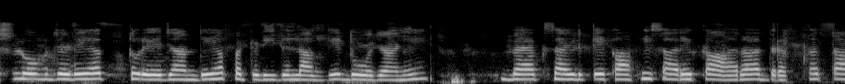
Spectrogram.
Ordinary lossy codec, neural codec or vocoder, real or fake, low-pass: none; codec, 44.1 kHz, 2.6 kbps, DAC; fake; 7.2 kHz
